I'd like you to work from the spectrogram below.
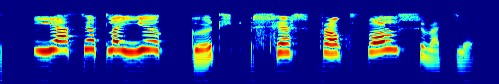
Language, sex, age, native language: Icelandic, female, 8, Icelandic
